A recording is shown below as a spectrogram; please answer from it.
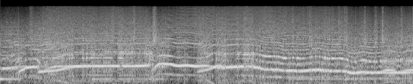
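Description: Live Haryanvi ragni music: a man's voice holds long, gliding high notes over steady harmonium tones.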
